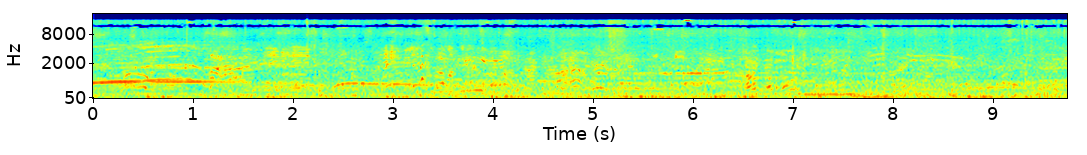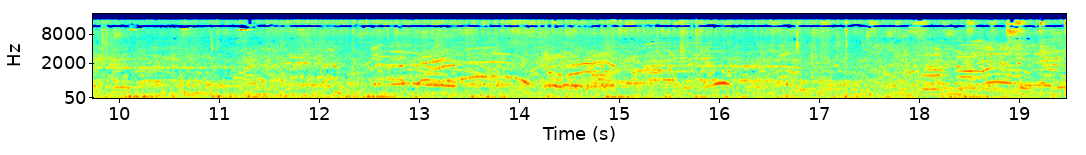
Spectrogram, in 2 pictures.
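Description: A large crowd of men and women chatters and calls out nearby, outdoors.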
